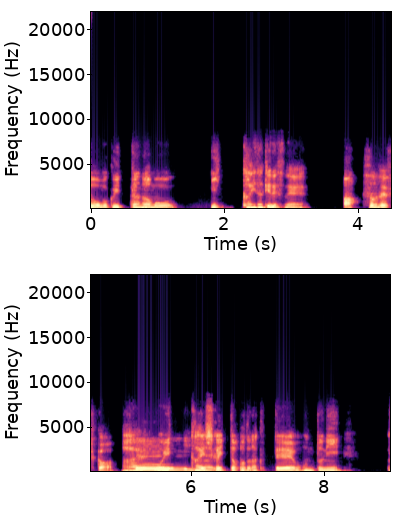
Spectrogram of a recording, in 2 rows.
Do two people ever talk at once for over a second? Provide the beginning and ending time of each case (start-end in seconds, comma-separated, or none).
5.0-6.5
